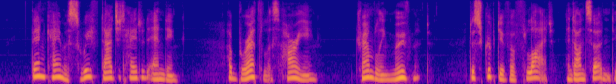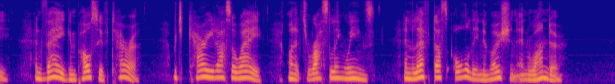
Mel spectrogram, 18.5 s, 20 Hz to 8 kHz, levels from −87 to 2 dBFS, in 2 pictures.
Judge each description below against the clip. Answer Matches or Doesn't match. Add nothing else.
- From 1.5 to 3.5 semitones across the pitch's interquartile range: Doesn't match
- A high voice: Doesn't match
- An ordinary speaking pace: Doesn't match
